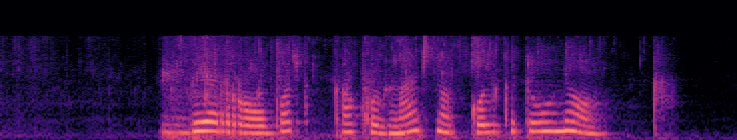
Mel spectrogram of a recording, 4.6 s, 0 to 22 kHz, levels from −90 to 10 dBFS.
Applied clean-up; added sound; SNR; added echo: neural mask model RNNoise.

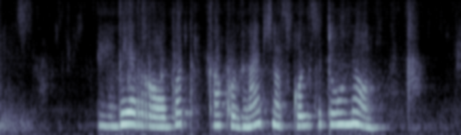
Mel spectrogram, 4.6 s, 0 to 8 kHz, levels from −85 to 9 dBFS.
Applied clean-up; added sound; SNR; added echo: neural separator model SepFormer DNS4.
